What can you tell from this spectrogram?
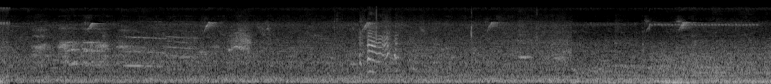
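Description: Birds chirping, scattered short calls with one quick trilled call a little past halfway.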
